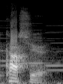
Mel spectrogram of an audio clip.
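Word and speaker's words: 火酒: Is that hizake? Or is it kashu?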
